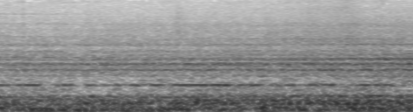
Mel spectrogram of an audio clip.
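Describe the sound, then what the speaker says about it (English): Railjet high-speed train at München Hauptbahnhof: a loud, continuous rumble of rolling rail cars with a faint steady whine above it, no voices. "now this is the railjet to Venezia"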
